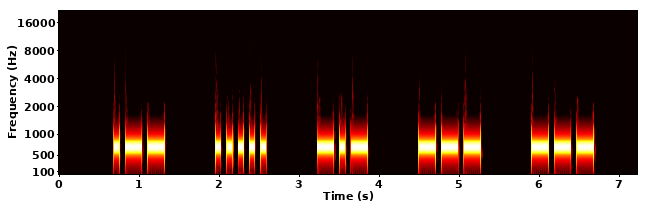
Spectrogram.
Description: Morse code, heard as a keyed tone, about 17 wpm, spaced as for 10 wpm, 700 Hz. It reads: W5KOO
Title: USA Call Signs - 5 Characters - 3x Character Spacing - 17wpm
